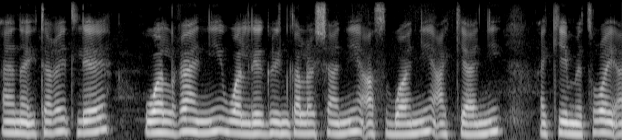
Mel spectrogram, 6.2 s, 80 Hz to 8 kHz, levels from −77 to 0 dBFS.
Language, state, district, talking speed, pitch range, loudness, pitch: Sumi, Nagaland, Kohima, 190 wpm, 175-195 Hz, -18 LUFS, 185 Hz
